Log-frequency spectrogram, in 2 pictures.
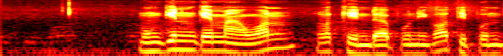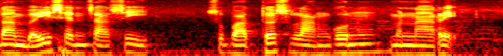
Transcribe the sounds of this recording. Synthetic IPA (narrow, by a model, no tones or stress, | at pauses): muŋkɪnkemawɔnləɡ̥e̤nɖapunikɔd̪̥i̤pʊnt̪ambaisɛnsasi | supad̪̥ɔ̤slaŋkʊŋmənaɾɪʔ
